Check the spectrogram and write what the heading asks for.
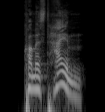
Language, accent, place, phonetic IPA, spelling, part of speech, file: German, Germany, Berlin, [ˌkɔməst ˈhaɪ̯m], kommest heim, verb, De-kommest heim.ogg
- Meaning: second-person singular subjunctive I of heimkommen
